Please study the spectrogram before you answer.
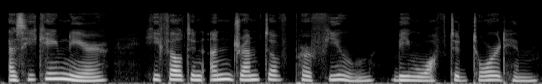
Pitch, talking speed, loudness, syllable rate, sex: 200 Hz, 155 wpm, -18 LUFS, 3.9 syllables/s, female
